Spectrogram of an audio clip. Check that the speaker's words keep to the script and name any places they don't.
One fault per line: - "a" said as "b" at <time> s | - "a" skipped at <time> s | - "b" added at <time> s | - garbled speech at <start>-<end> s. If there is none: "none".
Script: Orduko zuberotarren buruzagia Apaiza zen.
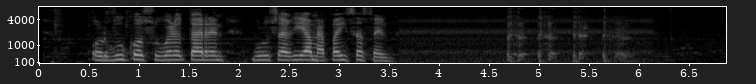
none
